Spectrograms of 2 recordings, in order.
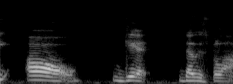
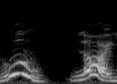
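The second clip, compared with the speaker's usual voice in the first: ordinary talk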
